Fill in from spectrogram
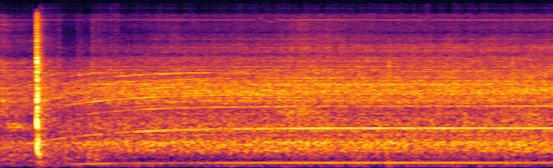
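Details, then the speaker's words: Small modified sine wave inverter's cooling fan whirs steadily after a click with no load, running all the time and drawing battery current, unlike the pure sine inverter whose fan never turned on, even under load. "This little fella has a fan that runs all the time, which I mean, in the electricity world, it's drawing current, so you're wasting your battery."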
